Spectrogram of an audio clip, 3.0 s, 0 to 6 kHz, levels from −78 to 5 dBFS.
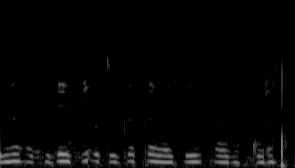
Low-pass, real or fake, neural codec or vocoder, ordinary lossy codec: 5.4 kHz; fake; vocoder, 24 kHz, 100 mel bands, Vocos; Opus, 64 kbps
